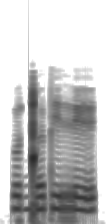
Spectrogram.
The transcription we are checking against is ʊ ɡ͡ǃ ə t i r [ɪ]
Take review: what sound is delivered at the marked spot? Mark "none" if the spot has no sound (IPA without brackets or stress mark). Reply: ɪ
